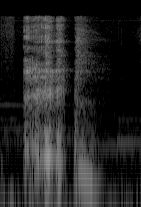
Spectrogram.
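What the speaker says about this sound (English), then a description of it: "apologies for the coughing." A person clears their throat in two rough, close bursts, the second shorter, then quiet.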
